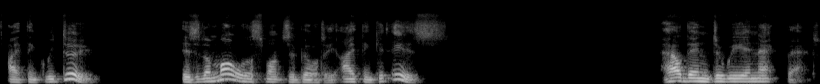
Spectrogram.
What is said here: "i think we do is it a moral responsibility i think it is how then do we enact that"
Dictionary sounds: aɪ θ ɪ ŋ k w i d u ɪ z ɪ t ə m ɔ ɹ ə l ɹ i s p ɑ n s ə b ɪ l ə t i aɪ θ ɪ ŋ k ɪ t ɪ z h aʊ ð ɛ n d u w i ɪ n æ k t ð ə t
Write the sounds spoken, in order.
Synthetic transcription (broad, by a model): aɪ θ ɪ ŋ k w i d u ɪ z ɪ t ə m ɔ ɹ l ɹ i s p ɑ n s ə b ɪ l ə t i aɪ θ ɪ ŋ k ɪ t ɪ z h aʊ ð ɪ n d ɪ w i ɪ n æ k t ð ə t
